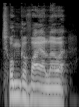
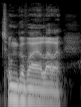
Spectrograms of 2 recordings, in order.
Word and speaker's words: Tagovailoa: And believe it or not, it is Tagovailoa. I don't know how because there's no N in his name, but it's pronounced Tagovailoa.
